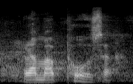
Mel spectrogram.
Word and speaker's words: Ramaphosa: Your excellency, my brother, President Sri Laposa, he just explained to me that the correct pronunciation is not what everybody else has been saying. It is Ramaposa and uh I hope members of my delegation have have picked it up.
